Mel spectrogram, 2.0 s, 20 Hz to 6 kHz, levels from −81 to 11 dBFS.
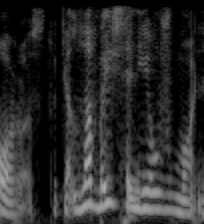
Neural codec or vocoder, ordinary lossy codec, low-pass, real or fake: vocoder, 22.05 kHz, 80 mel bands, WaveNeXt; AAC, 32 kbps; 5.4 kHz; fake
